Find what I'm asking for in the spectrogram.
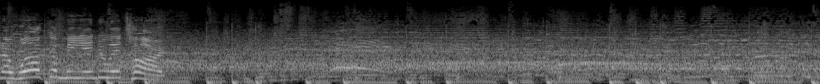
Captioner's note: cheers and applause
